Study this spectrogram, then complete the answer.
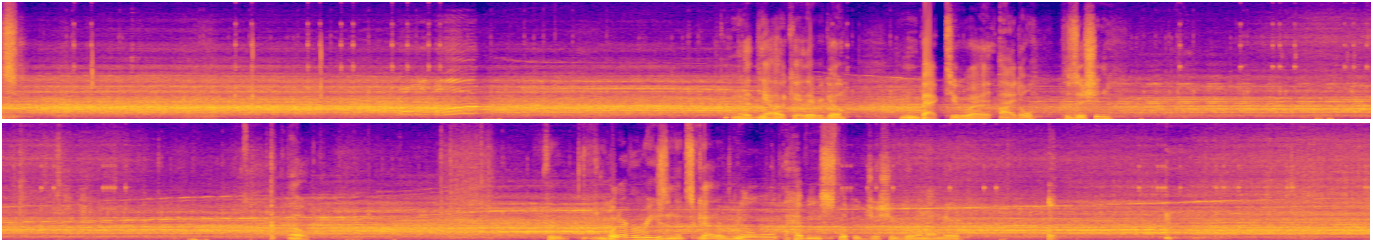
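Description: A model train motor whirs steadily as the locomotive rolls along the track.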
